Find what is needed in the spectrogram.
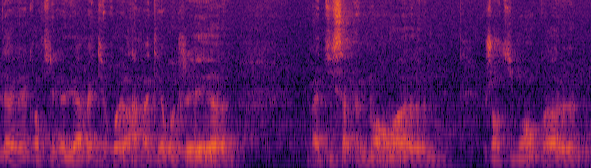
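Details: Adult man speaking French; stuttering.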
